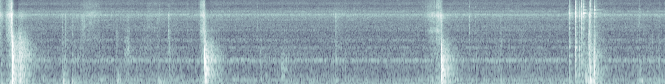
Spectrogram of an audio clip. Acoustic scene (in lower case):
kitchen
